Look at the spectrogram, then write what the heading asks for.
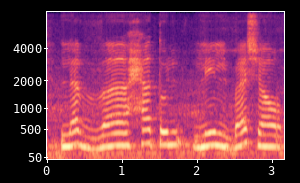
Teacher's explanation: जब कभी नून साकिन और तनवीन के बाद लाम या रॉ आ जाए तो किसी किस्म का कोई गुन्ना नहीं होगा, बग़ैर गुन्ने के हम इसे अदा करेंगे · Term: इदगाम बिला गुन्ना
